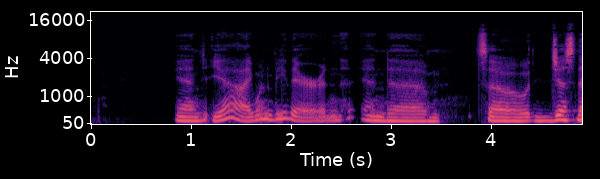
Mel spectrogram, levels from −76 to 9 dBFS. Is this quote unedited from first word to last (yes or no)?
yes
